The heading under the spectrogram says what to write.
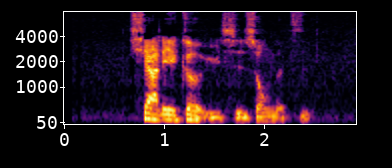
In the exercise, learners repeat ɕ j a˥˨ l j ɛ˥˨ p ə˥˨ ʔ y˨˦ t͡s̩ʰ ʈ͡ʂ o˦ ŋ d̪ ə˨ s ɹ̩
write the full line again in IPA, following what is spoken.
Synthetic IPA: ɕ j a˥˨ l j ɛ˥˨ k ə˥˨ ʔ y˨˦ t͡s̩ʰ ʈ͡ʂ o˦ ŋ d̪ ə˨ t͡s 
